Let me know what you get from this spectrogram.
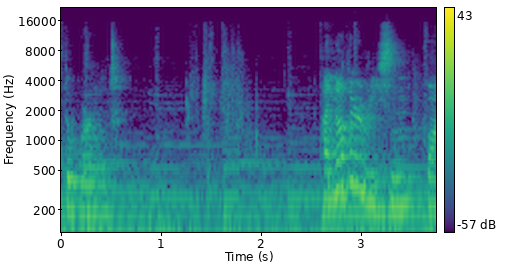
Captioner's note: pages rustle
